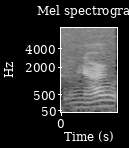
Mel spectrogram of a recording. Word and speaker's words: Uno: I've got one card left, but Uno apparently is the proper way to pronounce it, and such things.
